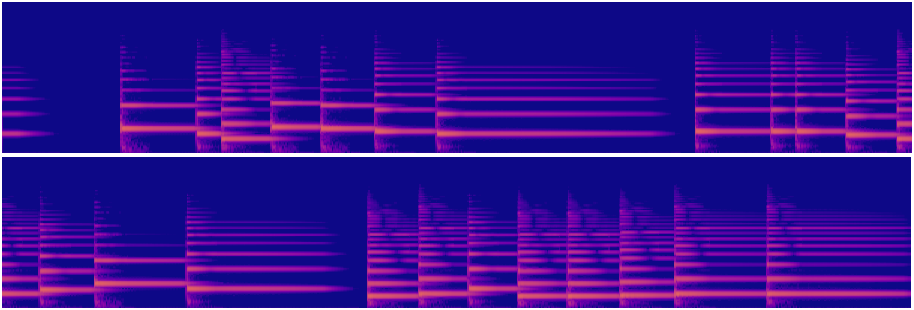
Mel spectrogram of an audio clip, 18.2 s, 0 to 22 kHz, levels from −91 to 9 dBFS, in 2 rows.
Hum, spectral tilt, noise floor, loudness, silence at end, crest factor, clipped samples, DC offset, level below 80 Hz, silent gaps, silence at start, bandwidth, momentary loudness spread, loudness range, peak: none; -4.5 dB/octave; -62 dBFS; -39 LUFS; 0 s; 16 dB; under 0.1%; under 0.1%; -82 dBFS; 0.58-1.19 s, 6.79-6.93 s, 12.67-12.75 s; 0 s; 9.8 kHz; 12 LU; 4 LU; -24 dBFS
